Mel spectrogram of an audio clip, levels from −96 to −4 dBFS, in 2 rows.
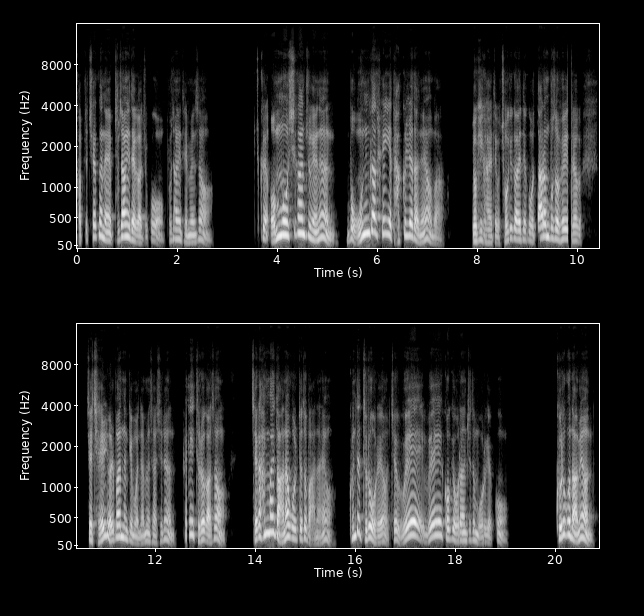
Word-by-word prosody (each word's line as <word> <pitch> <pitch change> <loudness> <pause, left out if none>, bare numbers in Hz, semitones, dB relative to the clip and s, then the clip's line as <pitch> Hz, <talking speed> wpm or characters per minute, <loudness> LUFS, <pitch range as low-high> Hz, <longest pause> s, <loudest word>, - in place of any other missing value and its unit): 갑자기 110 - -9
최근에 190 -7 0
부장이 190 +8 +3
돼가지고 105 - -3
부장이 155 +2 -3
되면서 110 - -6 1.0
그 - - -1
업무 210 - +6
시간 245 +3 +3
중에는 160 - 0 0.2
뭐 160 - -2
온갖 255 +3 +4
회의에 240 -3 +1
다 - - -8
끌려다녀요. 205 - 0
막 90 -6 -11 0.6
여기 125 +3 -1
가야 105 -2 -6
되고 95 - -9
저기 130 - -5
가야 150 -2 +3
되고 135 -4 -6
다른 190 +3 +4
부서 160 -5 0
회의 155 +1 +2
들어가 125 0 -5 0.6
제가 135 - -1
제일 205 - 0
열받는게 190 -8 +2
뭐냐면 100 +3 -5
사실은 125 +7 -8 0.3
회의 225 -2 -1
들어가서 145 - -1 0.5
제가 150 +6 +1
1 230 +3 +2
마디도 260 -1 +5
안 - - +1
하고 190 -3 +4
올 155 - -4
때도 160 0 -1
많아요. 90 +4 -7 0.3
근데 195 +9 0
들어오래요. 145 - +1
제가 150 -1 -3
왜 215 0 +5
왜 215 +2 +2
거기 160 -4 -2
오라는지도 135 +2 -3
모르겠고 105 0 -8 1.0
그러고 225 +6 +3
나면 - - +2
155 Hz, 350 characters per minute, -22 LUFS, 125-195 Hz, 1.0 s, 업무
